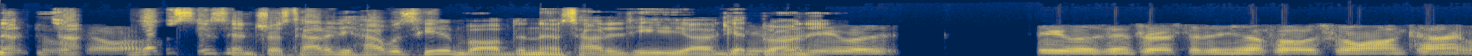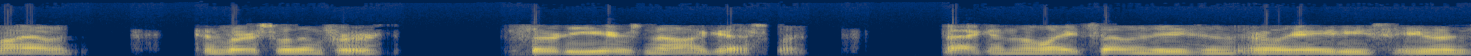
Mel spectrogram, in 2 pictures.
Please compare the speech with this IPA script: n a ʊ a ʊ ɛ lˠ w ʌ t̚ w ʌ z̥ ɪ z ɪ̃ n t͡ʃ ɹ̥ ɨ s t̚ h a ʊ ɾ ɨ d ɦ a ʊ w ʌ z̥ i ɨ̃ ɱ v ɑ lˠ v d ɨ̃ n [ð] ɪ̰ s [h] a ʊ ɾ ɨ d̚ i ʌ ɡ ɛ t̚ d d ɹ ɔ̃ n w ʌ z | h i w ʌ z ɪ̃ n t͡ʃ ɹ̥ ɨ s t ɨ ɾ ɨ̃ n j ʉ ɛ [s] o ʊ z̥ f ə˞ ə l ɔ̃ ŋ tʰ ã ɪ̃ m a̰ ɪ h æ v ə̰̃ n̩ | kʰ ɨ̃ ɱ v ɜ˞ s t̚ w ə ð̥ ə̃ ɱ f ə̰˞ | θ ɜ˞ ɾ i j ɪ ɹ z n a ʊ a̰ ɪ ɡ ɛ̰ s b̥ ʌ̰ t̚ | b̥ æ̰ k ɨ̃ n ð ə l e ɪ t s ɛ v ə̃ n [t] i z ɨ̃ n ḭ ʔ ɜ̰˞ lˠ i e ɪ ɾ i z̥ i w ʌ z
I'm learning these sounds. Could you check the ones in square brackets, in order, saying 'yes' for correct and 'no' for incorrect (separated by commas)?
yes, yes, no, yes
